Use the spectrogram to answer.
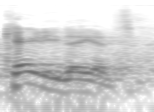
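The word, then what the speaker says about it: katydid: well Frank get ready that's the way you pronounce it and Frank ktie DS all right says here USA Today a big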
